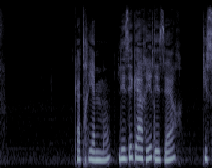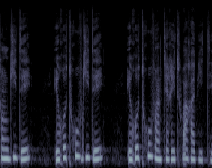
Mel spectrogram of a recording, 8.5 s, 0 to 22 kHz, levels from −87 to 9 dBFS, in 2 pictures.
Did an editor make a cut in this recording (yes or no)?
yes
